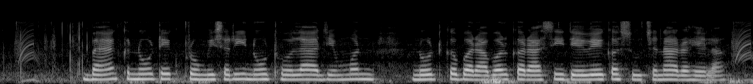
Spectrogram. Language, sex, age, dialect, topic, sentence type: Bhojpuri, female, 18-24, Western, banking, statement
